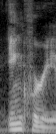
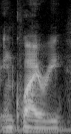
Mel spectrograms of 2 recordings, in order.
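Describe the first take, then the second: First: It does not sound like 'inquire' with an ending. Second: It sounds like 'inquire' with an ending added. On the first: It is the form commonly heard, perhaps British. "inquiry is how I usually hear it" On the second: It follows the verb it comes from. "that's always how my brain wants to say it. Because inquire"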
